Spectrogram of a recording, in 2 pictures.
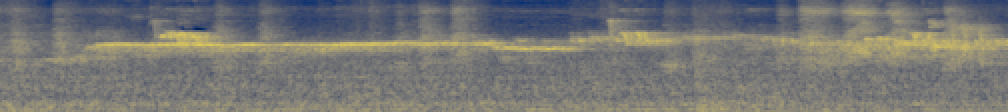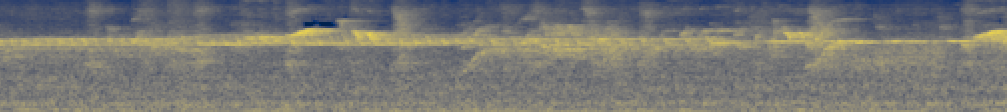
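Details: Canary singing at home: a continuous high warbling song of sustained whistled tones and rapid rolls, with brief sharp upward notes rising above a steady trill, over a constant broadband background hiss.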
